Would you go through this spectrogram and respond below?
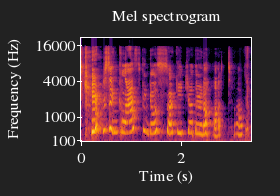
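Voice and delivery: high, giggling through the words; barely holding back laughter; laughing. Real, not acted. Reading her own crude line.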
